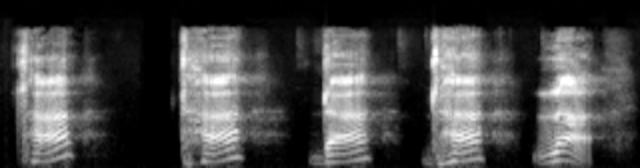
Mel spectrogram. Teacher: dentals with your tongue against the tip of your top row of front teeth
